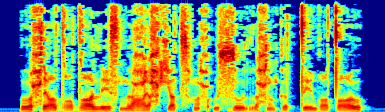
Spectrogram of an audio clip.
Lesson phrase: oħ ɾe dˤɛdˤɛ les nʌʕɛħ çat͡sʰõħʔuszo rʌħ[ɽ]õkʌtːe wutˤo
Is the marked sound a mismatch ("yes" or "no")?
yes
